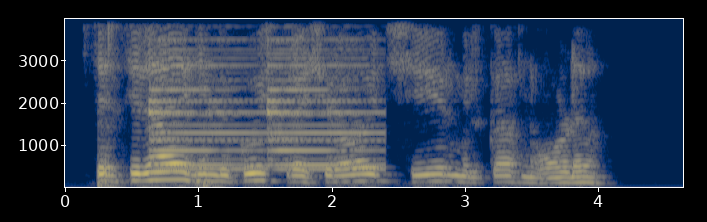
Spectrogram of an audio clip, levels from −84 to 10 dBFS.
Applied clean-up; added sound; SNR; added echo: none; Bell; 3 dB; reverberation time 0.2 s.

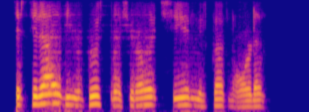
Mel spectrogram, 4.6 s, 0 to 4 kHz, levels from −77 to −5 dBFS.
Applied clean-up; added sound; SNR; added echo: neural separator model SepFormer WHAMR!.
